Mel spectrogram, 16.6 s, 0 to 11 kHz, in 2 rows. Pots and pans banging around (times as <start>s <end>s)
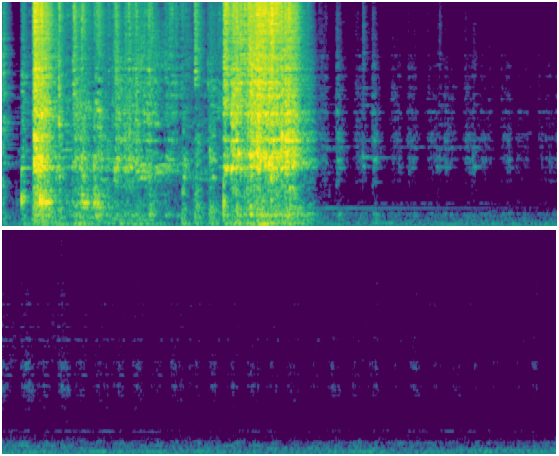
0.0s 5.8s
